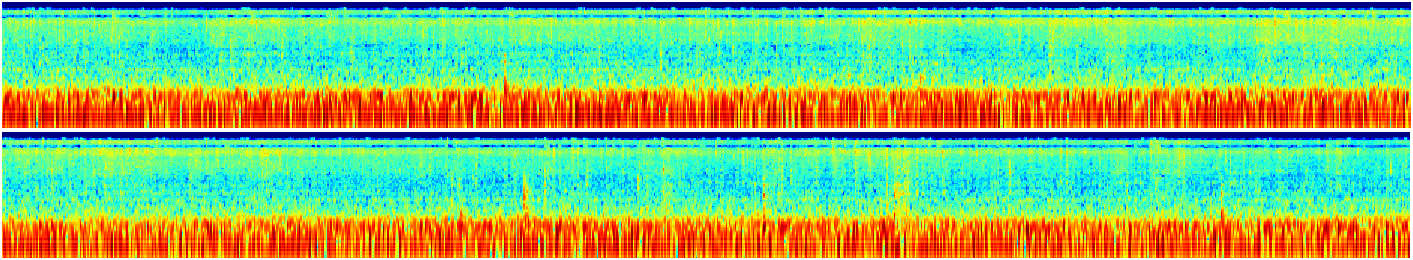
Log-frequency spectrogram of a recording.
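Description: Stuffed tofu puffs sizzling in oil in a nonstick wok as a wooden spatula stirs and turns them, with a few light spatula clicks in the second half. A steady low hum runs underneath.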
